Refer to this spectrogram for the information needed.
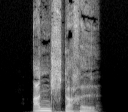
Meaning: first-person singular dependent present of anstacheln
- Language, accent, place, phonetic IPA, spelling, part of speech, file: German, Germany, Berlin, [ˈanˌʃtaxl̩], anstachel, verb, De-anstachel.ogg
